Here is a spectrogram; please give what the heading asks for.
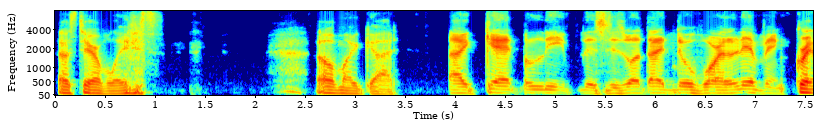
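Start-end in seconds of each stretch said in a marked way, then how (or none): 3.9-7.3 slow mock driver voice. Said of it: "talking like that for the rest".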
